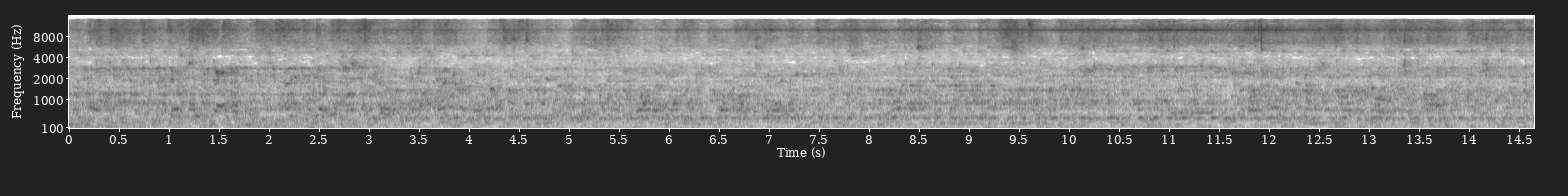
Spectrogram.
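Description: Men talk nearby.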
